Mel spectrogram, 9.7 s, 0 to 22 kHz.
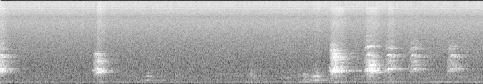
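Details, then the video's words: Dogs barking near neighbours' homes. Isolated single barks open the stretch, then after a quiet gap a rapid cluster of four or five barks follows, fading away over faint low rumble. "26 minuts gossos lladrant / 26 minutes barking dogs"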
